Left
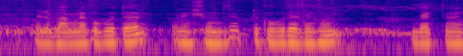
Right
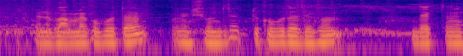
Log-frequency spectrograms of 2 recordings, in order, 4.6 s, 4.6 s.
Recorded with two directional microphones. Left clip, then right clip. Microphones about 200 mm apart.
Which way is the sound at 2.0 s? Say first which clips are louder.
Even; 35° right (ahead or behind).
